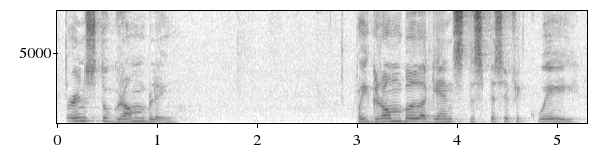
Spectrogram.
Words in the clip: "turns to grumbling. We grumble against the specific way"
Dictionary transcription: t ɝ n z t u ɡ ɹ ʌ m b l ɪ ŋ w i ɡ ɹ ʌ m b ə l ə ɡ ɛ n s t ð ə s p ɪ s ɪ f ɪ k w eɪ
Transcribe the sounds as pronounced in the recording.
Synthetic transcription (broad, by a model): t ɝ n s t u ɡ ɹ ʌ m b l ɪ ŋ w i ɡ ɹ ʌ m b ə l ə ɡ ɛ n s t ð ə s p ɪ s ɪ f ɪ k w eɪ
